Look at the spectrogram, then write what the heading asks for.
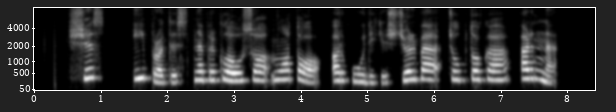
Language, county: Lithuanian, Kaunas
